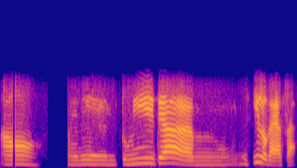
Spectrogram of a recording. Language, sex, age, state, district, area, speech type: Assamese, female, 60+, Assam, Dibrugarh, rural, conversation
